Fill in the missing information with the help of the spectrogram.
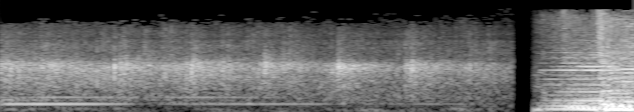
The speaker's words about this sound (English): Wonderful. Clap for them.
